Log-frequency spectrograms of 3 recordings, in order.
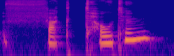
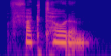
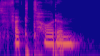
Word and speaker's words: Factotum: Another excerpt from one of Bukowski's novel called Factotum. That's totally not how you say it. Wait. Factotum. I googled it. That's how you say it. Factotum.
